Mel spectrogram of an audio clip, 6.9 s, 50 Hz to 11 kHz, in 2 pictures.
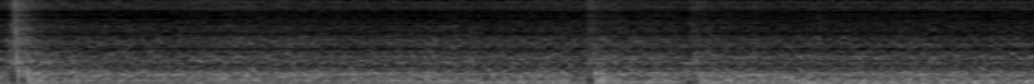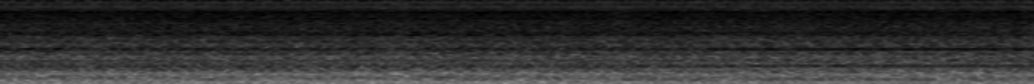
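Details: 2023 Audi Q5 2.0 TFSI (DPU) at 15,000 km, after replacing a failed PCV valve and correcting camshaft cover bolt torque: steady, even, smooth idle with some hiss, no hunting or misses, engine now leak-free.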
